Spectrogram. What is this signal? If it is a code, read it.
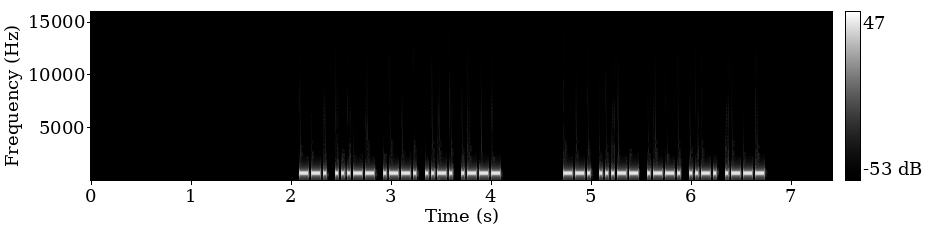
Morse code, heard as a keyed tone, about 37 wpm, 700 Hz. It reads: G3PFJ G3PFJ
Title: DXCC-100 Call Signs - 5 Characters - Repeated 2x - 40wpm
